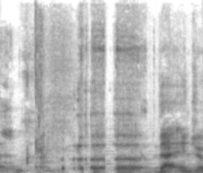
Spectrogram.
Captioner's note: burp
